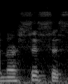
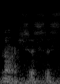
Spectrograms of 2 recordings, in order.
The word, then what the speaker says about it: narcissus: The narcissus flower, not narcissus, narcissus.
